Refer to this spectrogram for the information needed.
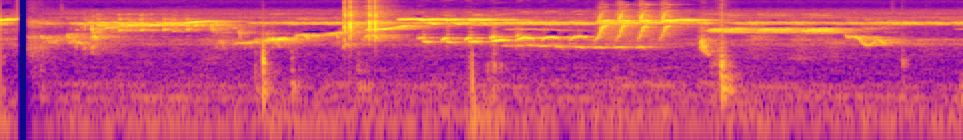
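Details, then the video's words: Sunda robin chattering song used as a thrush lure: rapid high whistles, buzzy rattles and descending slurs, interspersed with sharp clicking sounds. "tledekan gunung gacor cetrekan cocok buat mancing segala jenis anis"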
